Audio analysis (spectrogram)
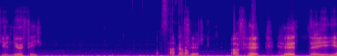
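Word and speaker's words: Synuefe: how do you say that name s-y-n-u-e-f-e it's your new fee what's happening I've heard the uh the um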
